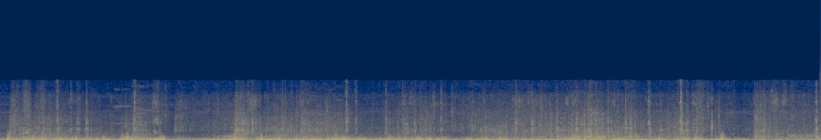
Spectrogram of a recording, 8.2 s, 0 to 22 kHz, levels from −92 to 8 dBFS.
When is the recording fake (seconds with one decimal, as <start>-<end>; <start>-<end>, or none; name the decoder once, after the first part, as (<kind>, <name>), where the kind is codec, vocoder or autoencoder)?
none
